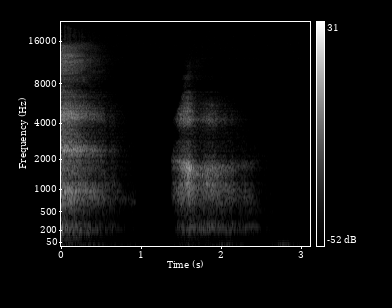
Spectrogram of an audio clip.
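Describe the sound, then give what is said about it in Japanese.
Deep breathing during a guided relaxation exercise: two long, soft, airy breaths separated by a short silent pause. “深呼吸しよっか。はい。吸って。”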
